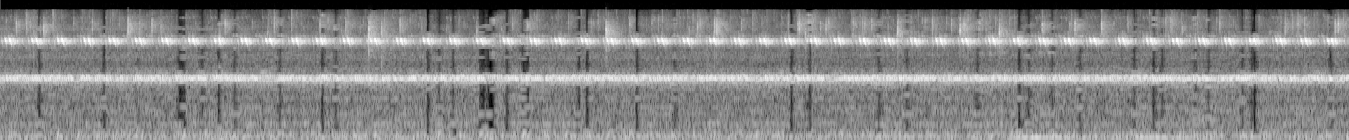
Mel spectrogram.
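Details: Night cricket chorus of continuous rapid pulses, close to four per second, layered as a thin high trill over a lower steady ring, unbroken from start to end, with faint low rustle underneath.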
